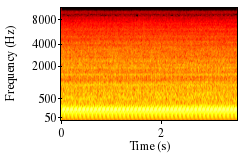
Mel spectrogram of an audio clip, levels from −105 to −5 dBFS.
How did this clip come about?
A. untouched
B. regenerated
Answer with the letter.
A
